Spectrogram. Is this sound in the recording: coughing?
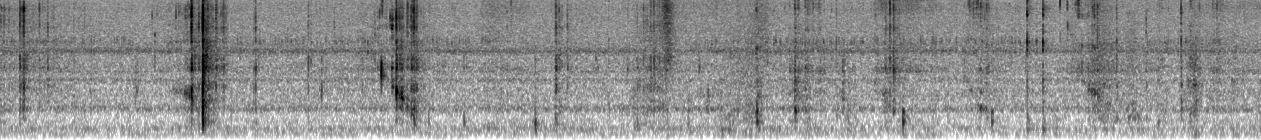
no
